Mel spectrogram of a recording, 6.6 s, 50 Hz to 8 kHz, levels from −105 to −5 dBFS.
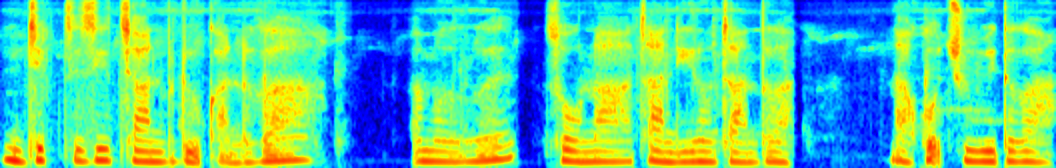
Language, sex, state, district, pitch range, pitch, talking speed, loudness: Wancho, female, Arunachal Pradesh, Longding, 175-190 Hz, 180 Hz, 145 wpm, -23 LUFS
